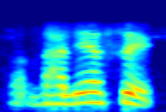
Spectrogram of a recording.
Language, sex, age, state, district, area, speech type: Assamese, female, 18-30, Assam, Charaideo, urban, conversation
